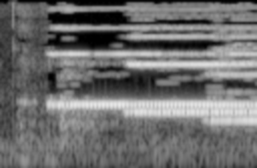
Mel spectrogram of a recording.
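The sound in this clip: An electric bell sounds in a parliament chamber to call members to a vote. After a brief quiet start it settles into a bright, sustained ringing tone that runs unbroken to the end.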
